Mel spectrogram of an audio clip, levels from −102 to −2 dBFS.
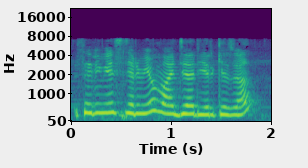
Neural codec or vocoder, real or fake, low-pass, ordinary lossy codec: none; real; 7.2 kHz; none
